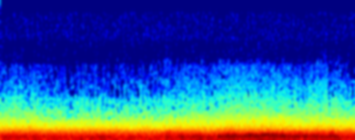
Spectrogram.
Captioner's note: wind whistling continues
